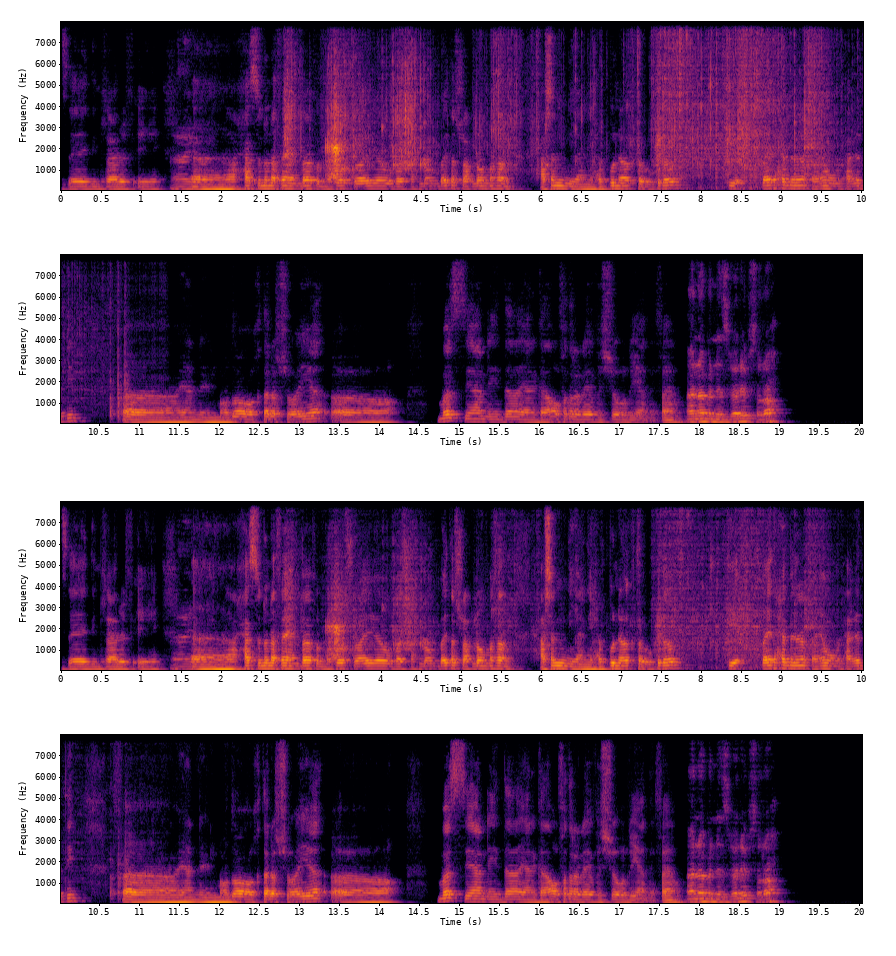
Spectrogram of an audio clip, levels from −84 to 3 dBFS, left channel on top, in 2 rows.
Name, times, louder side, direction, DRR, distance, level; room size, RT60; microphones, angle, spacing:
voice 1, 0.0-7.7 8.3-14.2 14.7-17.8, right 3 dB, 45° right, 0.5 m, -26 dB
voice 2, 1.4-1.9 17.8-18.9, left 2 dB, 15° left, 0.7 m, -27 dB
Coin (dropping), 2.7-10.9, left 6 dB, 75° left, 0.5 m, -32 dB
3.8 x 2.5 x 3.2 m
head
